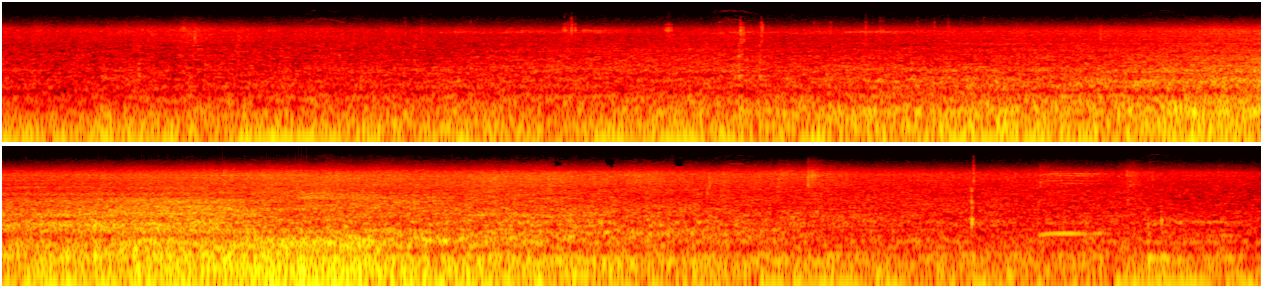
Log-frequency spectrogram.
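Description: A motor vehicle passing by, its noise swelling to its loudest about two thirds of the way through and then fading, over a steady low rumble of outdoor background noise.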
